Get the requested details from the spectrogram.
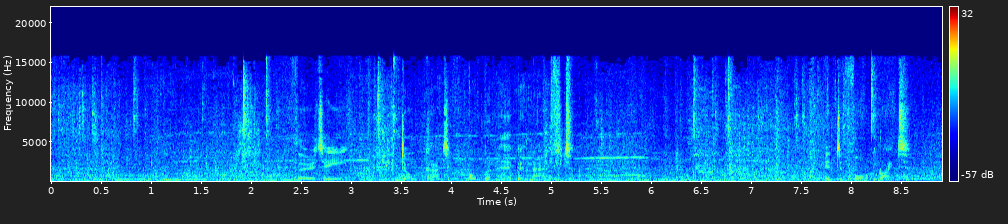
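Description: A rally car engine roars and revs while driving.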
